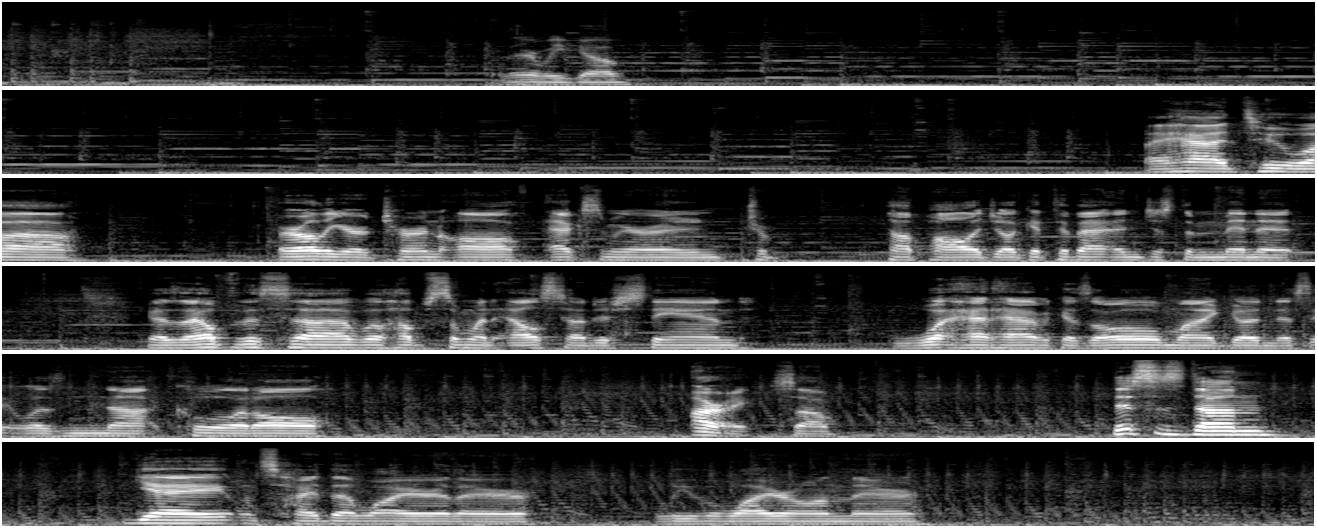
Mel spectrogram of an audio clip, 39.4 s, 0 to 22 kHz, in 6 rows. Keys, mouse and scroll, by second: 11.2-13.5 drag, 18.7 click, 19.9-23.6 drag, 25.0 r, 25.3 r, 32.9-39.3 right drag, 33.9-36.7 drag.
